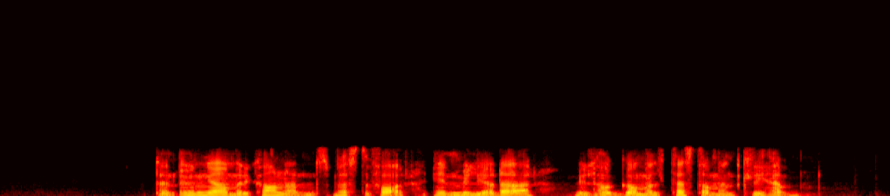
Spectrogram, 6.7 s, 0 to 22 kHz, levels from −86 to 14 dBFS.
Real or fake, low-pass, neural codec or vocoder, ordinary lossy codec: fake; 5.4 kHz; vocoder, 22.05 kHz, 80 mel bands, HiFi-GAN; none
